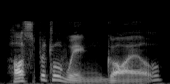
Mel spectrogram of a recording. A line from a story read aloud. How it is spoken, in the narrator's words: Snape said calmly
